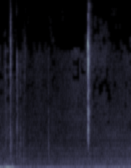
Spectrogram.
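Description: A car rolls up to a detail shop for a wash, a steady low engine rumble from inside the cabin with a couple of faint brief clicks.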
